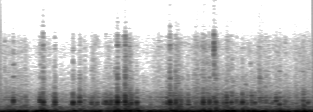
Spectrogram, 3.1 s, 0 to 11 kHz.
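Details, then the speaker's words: Toyota Avensis T22 at low speed on rough gravel: irregular dull clunks felt through the steering wheel; suspension is tight, and the owner suspects the steering rack pinion-to-rack joint. The rack is not leaking. "я грешу на рейку саму может быть это соединение шестерне рейка стучит"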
